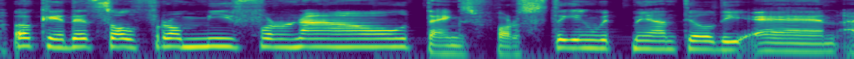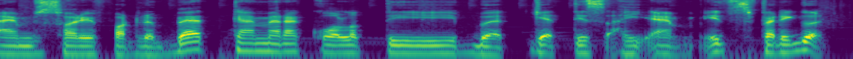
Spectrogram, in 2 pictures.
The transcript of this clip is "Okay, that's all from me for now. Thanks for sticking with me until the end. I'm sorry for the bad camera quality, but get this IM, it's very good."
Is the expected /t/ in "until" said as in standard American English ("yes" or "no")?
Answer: yes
